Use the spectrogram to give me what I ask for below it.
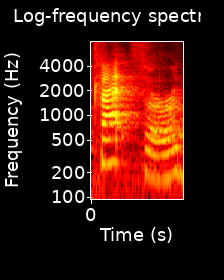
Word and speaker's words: Fazer: The company name is pronounced Fazer. That is how you pronounce it in Finland.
